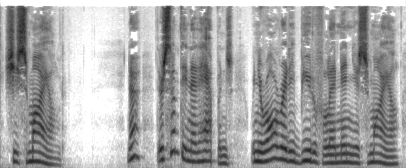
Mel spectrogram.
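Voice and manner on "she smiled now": normal talking voice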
